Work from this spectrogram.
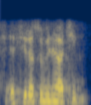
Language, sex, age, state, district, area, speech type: Odia, male, 18-30, Odisha, Subarnapur, urban, conversation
